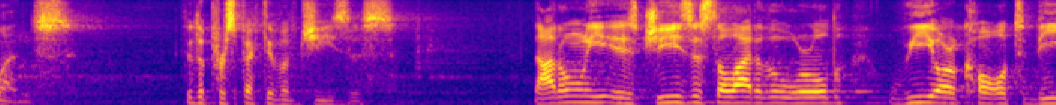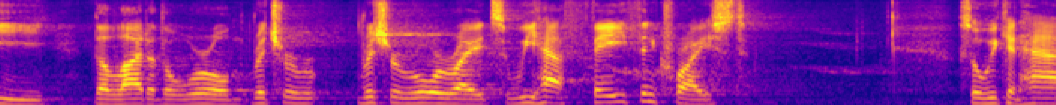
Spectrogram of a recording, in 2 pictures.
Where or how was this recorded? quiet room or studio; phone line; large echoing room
large echoing room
